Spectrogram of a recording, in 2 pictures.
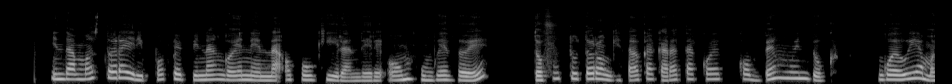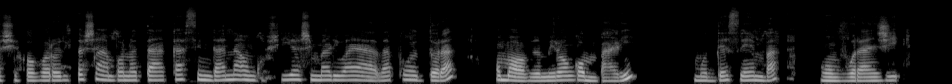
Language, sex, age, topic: Oshiwambo, female, 18-24, finance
